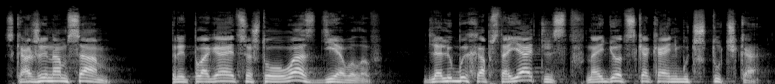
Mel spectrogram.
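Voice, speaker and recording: A man's voice: mid-range voice, expressive, measured pace, a bit bright. A man reading the part of a firm, blunt male demon who gives orders and mocks, in an audiobook. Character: gruff, commanding male demon swordsman.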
